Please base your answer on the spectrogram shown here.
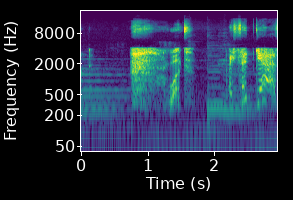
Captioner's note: sigh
